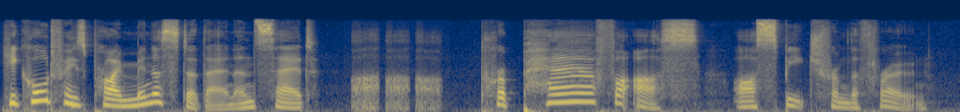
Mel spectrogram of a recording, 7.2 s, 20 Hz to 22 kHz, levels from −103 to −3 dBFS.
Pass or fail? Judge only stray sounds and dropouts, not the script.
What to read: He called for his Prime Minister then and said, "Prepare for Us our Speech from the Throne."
fail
